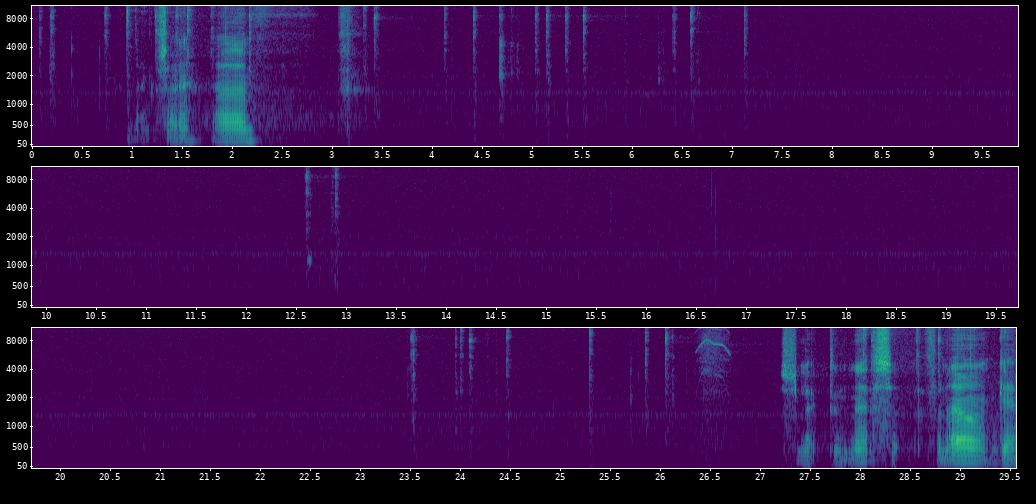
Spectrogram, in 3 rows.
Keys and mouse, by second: 0.3 middle click, 4.7 a, 12.6-13.8 middle drag, 24.0 click, 24.4-25.8 middle drag, 28.0-28.6 drag, 28.6-29.5 middle drag.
